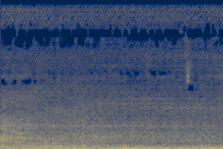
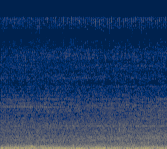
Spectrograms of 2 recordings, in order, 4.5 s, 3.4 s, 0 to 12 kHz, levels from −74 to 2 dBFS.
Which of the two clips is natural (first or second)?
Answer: second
